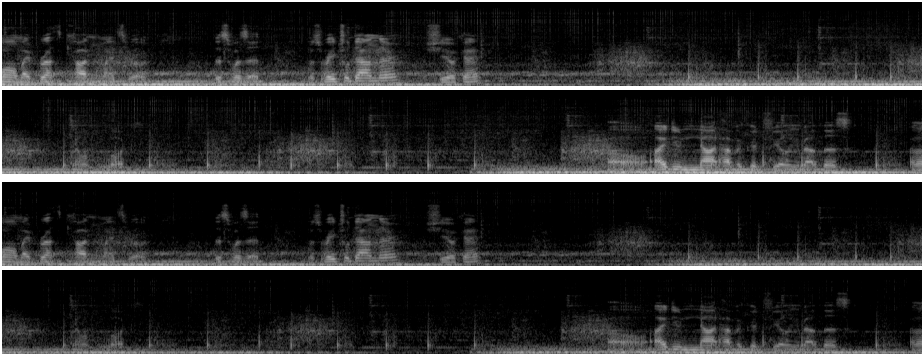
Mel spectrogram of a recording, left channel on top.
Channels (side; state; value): right; quieter; 6.5 dB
